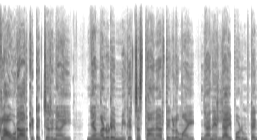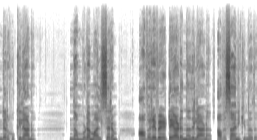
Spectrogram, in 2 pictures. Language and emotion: Malayalam, fearful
